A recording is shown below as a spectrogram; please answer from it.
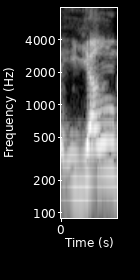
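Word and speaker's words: Jung: अच्छा अपनी पहली YouTube वीडियो में मैं इसको जंग बोल रहा था। जंग फिर उसके बाद जब बीए करीस्टर्स करी साइकोलॉजी में तब हमें समझ आया कि भाई अच्छा नहीं भाई जंग नहीं काल यंग होता है।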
